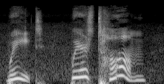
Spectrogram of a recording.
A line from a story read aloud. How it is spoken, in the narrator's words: Edwin exclaimed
